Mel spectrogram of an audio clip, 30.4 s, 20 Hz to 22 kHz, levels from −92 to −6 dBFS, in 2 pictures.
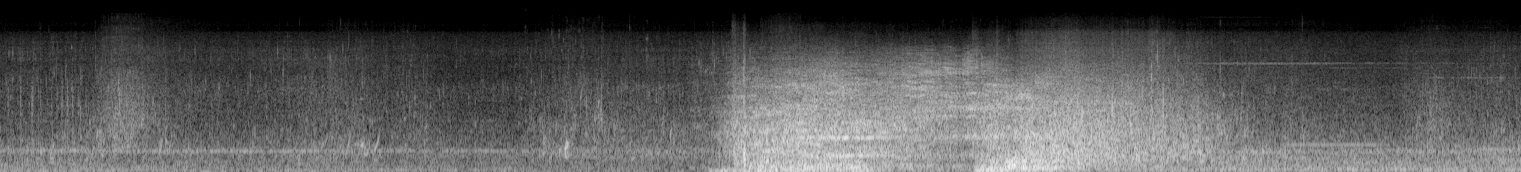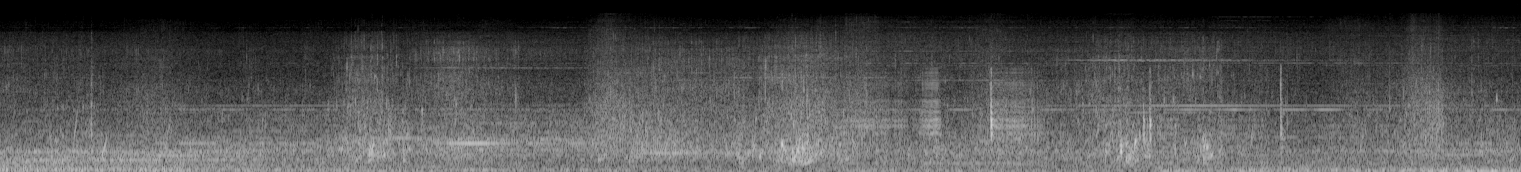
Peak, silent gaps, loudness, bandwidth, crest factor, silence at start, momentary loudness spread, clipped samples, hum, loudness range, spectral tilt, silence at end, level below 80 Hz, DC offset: -4 dBFS; none; -24 LUFS; 14 kHz; 22 dB; 0 s; 22 LU; under 0.1%; none; 20 LU; -6 dB/octave; 0 s; -36 dBFS; under 0.1%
